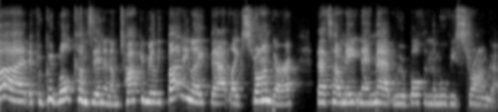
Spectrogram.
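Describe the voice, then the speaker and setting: A woman's high-pitched voice with an American accent. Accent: Boston accent, can drop it. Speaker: actor. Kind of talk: panel discussion.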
